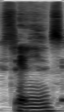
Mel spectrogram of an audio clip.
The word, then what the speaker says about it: Cairns: Que é uma cidade chamada Cairns. Né? Cairns. Mas se escreve C-A-I-R-N-S. Ok.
